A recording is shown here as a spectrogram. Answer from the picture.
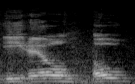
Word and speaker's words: Elohim: And as stated, this week we're going to look at Elohim, and that's spelled E-L-O-H-I-M.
